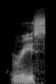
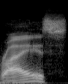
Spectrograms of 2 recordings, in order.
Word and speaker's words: Rise: me off to um it being pronounced Reese and not Rise is the fact that it's a noun.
